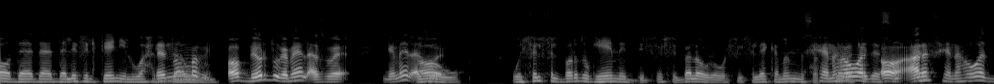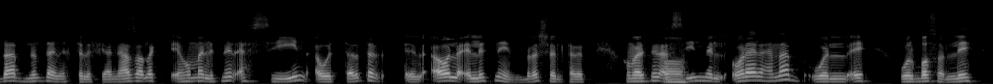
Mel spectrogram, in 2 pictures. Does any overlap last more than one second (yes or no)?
yes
